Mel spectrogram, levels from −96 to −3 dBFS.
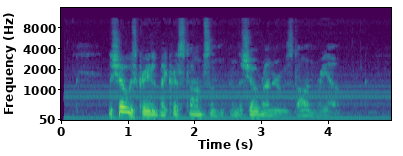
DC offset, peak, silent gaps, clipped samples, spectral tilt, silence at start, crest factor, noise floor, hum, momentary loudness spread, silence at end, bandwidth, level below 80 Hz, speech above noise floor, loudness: under 0.1%; -12 dBFS; none; under 0.1%; -6 dB/octave; 0.05 s; 18 dB; -53 dBFS; none; 18 LU; 0 s; 11.5 kHz; -56 dBFS; 23 dB; -30 LUFS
